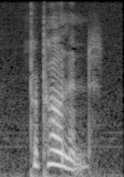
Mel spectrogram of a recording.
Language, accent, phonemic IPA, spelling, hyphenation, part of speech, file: English, US, /pɹəˈpoʊnənt/, proponent, pro‧po‧nent, noun / adjective, En-us-proponent.ogg
- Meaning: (noun) 1. One who supports something; an advocate 2. One who makes a proposal or proposition 3. One who propounds a will for probate; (adjective) Making proposals; proposing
